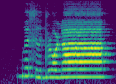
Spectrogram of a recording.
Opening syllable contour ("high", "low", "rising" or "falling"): high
